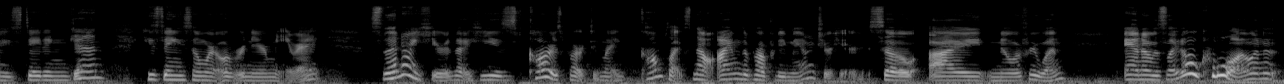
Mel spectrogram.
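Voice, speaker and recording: A young woman casually telling a dramatic personal story to the camera, animated and given to swearing. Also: medium pitch, gravelly, a little hiss or hum. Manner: animated, swings loud and quiet, swears casually. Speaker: property manager telling a story.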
